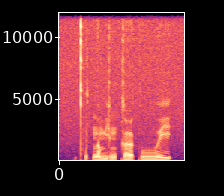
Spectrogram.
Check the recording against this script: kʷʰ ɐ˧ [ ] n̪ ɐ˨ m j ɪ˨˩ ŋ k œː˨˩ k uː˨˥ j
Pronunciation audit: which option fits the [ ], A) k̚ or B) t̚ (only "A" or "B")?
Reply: B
